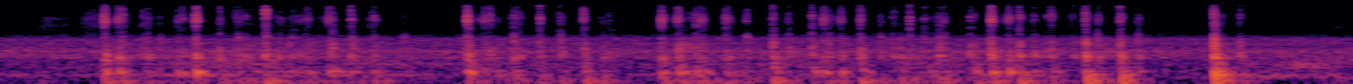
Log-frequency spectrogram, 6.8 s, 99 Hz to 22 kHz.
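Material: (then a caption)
Plastic. Fingertips type on the black plastic chiclet keys of an Acer Chromebook C20 (2014) laptop keyboard. Quick, dry clicking taps with bright tops and a soft low thud come in bursts separated by short pauses, with one sharper, louder key strike near the end.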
